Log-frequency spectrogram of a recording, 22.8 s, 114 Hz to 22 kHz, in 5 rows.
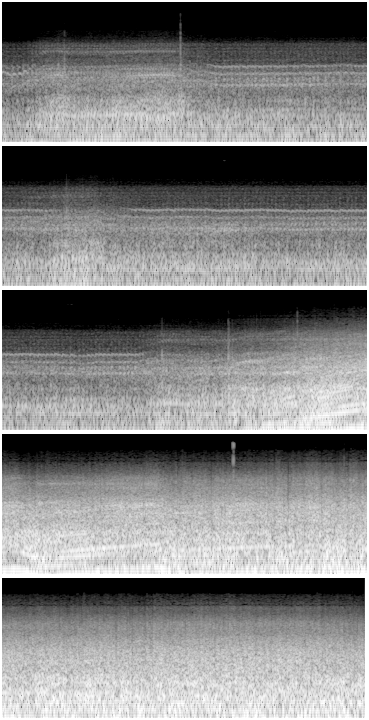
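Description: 2010 Triumph Bonneville T100's parallel-twin engine running at low speed, then accelerating about twelve seconds in, its pitch rising through the gear changes. Loud wind rush on the microphone takes over as the bike gathers speed.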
